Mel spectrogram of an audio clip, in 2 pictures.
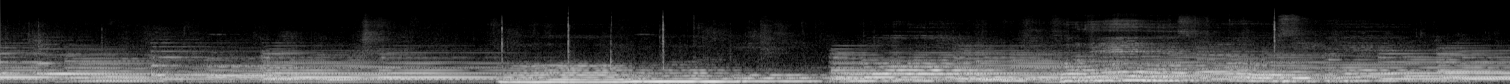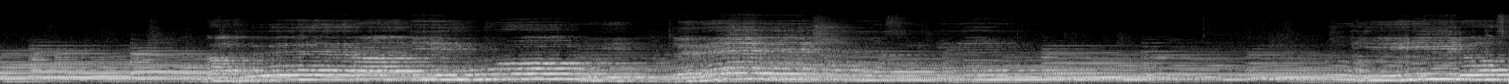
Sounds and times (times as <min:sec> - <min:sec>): Vocal music: 0:00.0 - 0:30.1.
